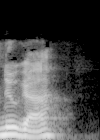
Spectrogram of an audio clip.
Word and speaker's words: Nougat: It's pronounced Nuga.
